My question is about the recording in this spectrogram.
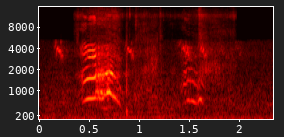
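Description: A woman's short, high-pitched cry with a falling pitch about half a second in, then a fainter cry, as she is grabbed in an assault.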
